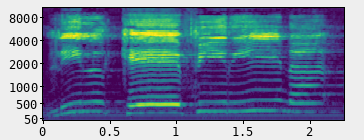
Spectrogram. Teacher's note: qiraah Hamzah azzayad dan alqisai dengan imalah alkubro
